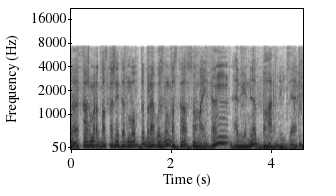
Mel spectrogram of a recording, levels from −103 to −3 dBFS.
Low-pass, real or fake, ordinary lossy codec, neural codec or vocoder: 7.2 kHz; fake; none; codec, 16 kHz, 4 kbps, FunCodec, trained on LibriTTS, 50 frames a second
